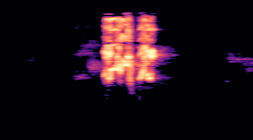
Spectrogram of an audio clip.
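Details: Peach-faced lovebird, one of two healthy adult green birds, one red-faced and one yellowish white-faced, chirping: a single short harsh double chirp, high and buzzy, in a quiet setting.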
